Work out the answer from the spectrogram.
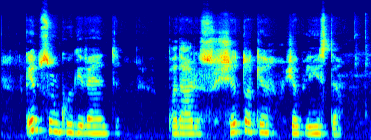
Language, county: Lithuanian, Kaunas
